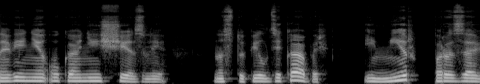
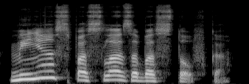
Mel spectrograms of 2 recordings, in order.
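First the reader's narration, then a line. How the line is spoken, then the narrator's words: Father laughing. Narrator (Russian): рассмеялся отец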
